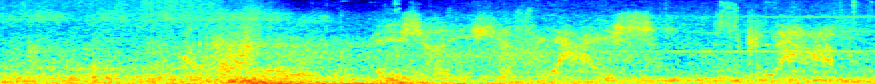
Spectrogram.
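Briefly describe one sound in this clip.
A ghostly shimmering whoosh rises and swells.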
